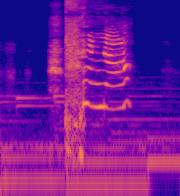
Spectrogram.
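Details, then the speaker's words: A single sneeze while streaming, described as sounding different from other people's: a quick intake, a sharp burst, then a rising voiced tail like a cat's mew. "제 책기 소린데 마이크를 끄기에는 옆에를 눌러 있어가 없었어 책기 소리가 조금 남들이랑 다르긴 한데"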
